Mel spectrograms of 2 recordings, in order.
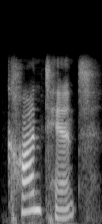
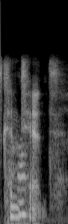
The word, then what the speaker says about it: content: with okay no now there's two words two pronunciations and two words with this word there's content and then there's content so you find like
